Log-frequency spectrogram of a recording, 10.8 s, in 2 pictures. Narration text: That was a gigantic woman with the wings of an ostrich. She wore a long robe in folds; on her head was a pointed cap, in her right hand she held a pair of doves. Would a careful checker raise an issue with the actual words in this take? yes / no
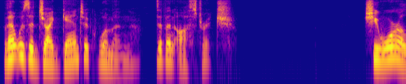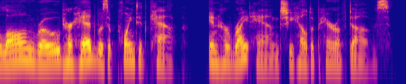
yes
